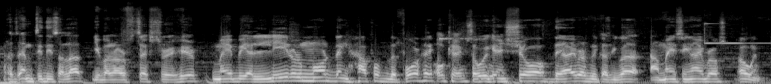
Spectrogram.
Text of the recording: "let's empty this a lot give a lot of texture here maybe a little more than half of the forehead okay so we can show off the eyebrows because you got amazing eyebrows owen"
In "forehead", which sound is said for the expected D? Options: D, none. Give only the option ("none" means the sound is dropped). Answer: none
